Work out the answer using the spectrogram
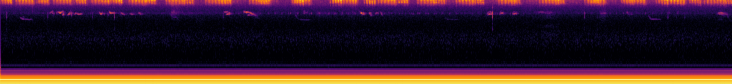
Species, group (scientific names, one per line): Platycleis grisea
Orthoptera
